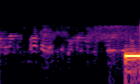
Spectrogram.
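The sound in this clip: A telephone line tone sounds while a call is placed. It is a steady, unbroken tone that starts abruptly near the end, after faint, quiet talk.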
